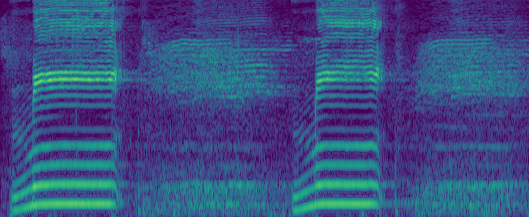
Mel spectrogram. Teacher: دیکھیں ناک میں آواز لے جائیں گے، زیر کی آواز نکالیں گے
